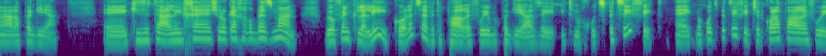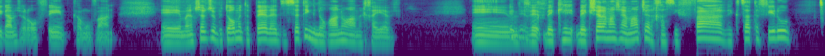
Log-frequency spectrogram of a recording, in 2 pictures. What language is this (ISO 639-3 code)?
heb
